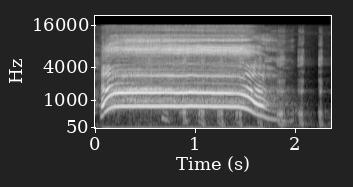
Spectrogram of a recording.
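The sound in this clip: A person screams loudly in a sustained, steady high-pitched tone for about one and a half seconds, then the voice slides downward and breaks off, followed by brief softer vocal sounds.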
